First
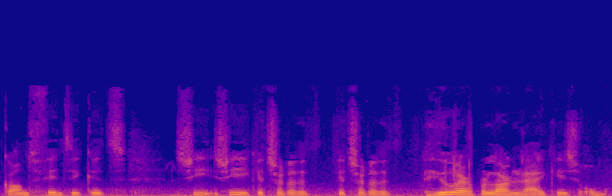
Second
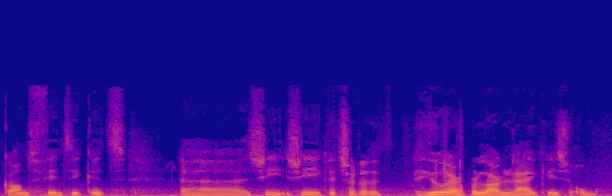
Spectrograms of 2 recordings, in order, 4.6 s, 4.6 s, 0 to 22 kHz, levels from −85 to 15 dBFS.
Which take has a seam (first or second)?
first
